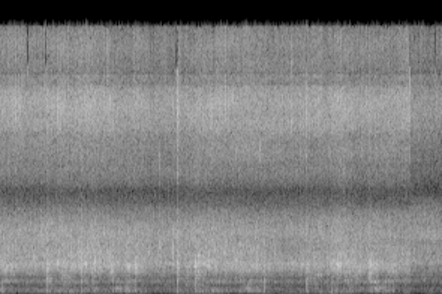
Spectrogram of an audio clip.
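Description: Sliced potatoes fry in hot oil with salt while being stirred: a steady, close sizzle with repeated scraping clicks from the stirring, and no talking.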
